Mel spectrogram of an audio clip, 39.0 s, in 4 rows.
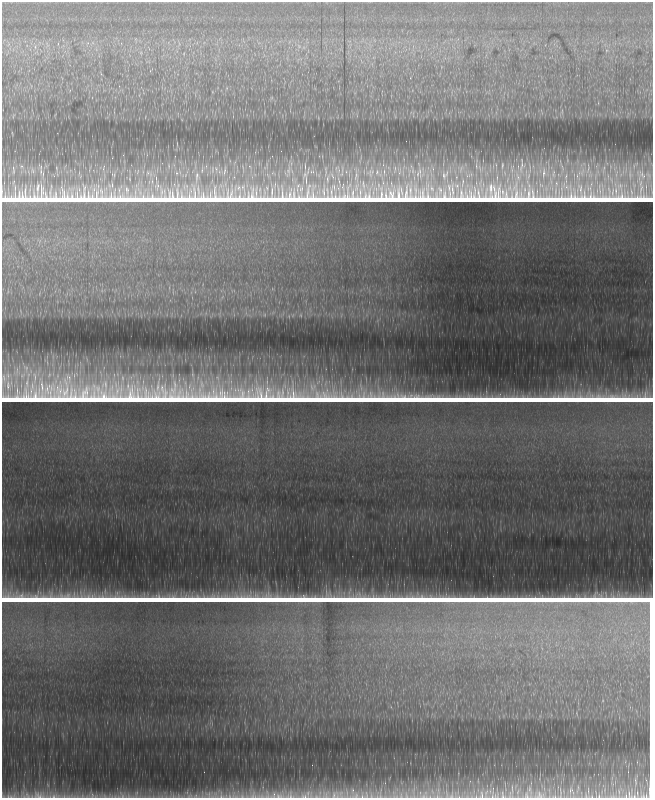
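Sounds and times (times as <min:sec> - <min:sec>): train wheels rumbling on rails: 0:11.9 - 0:35.4.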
